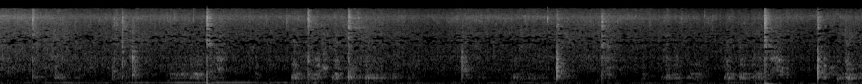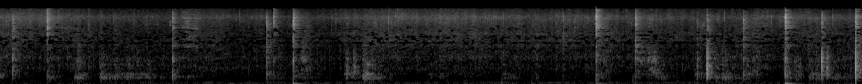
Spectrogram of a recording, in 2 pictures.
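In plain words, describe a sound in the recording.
A metal spatula scrapes and clinks against a metal pan.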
